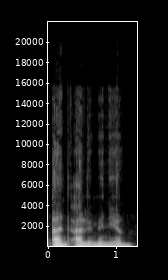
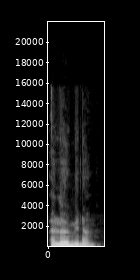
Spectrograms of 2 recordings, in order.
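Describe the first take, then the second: First: Aluminium in five syllables, al-yoo-MIN-ium; British-style aluminium. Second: Aluminum in four syllables, a-LOO-mi-num; American-style aluminum. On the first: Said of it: "instead of aluminium". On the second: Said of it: "what do they say". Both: Shown as a demonstration.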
